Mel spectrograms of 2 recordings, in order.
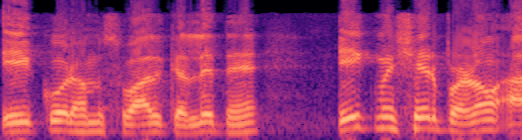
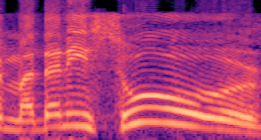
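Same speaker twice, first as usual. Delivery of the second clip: stretched-out, swelling showman's call; prize announcement; 7 semitones higher, 3 dB louder, much slower than usual. Real, not acted. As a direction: announce the gift with a big drawn-out finish.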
